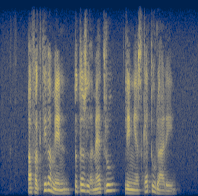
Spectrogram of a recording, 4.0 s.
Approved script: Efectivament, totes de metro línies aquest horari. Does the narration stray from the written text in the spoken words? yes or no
no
